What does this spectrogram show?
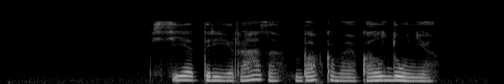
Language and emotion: Russian, neutral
